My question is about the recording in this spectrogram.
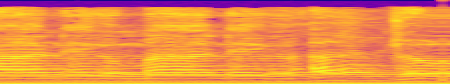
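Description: Hip-hop beat playing without rapping: a heavy bass under a held, chant-like melodic line that moves between notes about every half second.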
